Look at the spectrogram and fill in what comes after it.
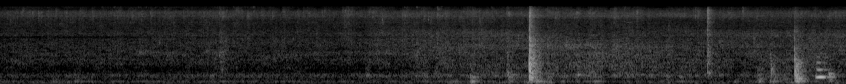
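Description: Bacon-wrapped chicken sizzling steadily in a flip waffle maker as its grease drips out. A sharp click about five seconds in, with fainter knocks near the end.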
